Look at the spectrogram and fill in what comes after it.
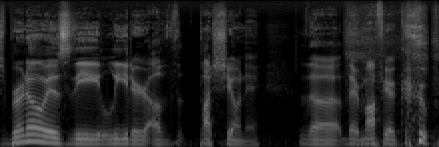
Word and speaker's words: Passione: But it's with two N's and an E at the end. So okay. – Passione. – Okay. – That's how they say it in the song.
